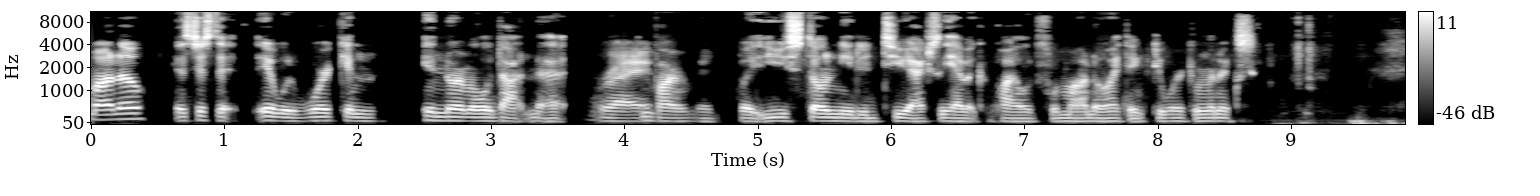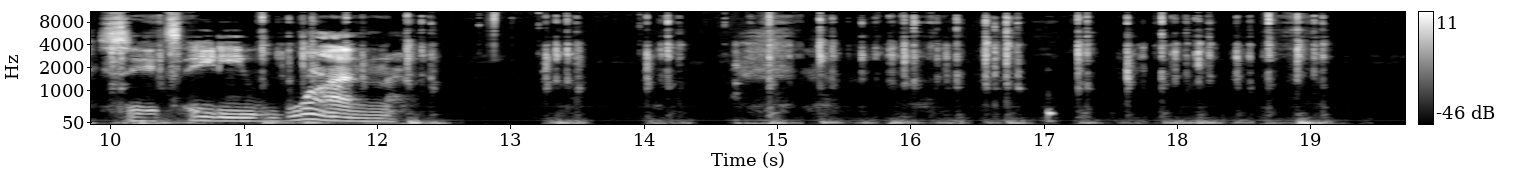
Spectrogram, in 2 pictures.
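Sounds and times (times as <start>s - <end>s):
speech: 0.0s - 9.2s, 9.9s - 12.4s
typing on a blank computer keyboard: 8.7s - 9.3s, 9.9s - 19.7s.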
